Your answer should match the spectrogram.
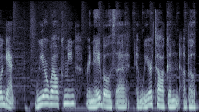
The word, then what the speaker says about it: Botha: I mean, Botha is the Canadian way. We'll go with that. Yeah. What is the proper way? Well, in South Africa, it's pronounced Botha. Oh, let's do that. Yeah, it's Afrikaans.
